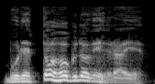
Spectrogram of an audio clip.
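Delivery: loud, firm, threatening terms; calmer but menacing. A narrator's reading. Rival sets terms to the suitor, menacing. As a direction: lay it down as a threat. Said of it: "Hovořil o poznání klidněji, ale výhružněji".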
